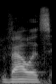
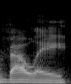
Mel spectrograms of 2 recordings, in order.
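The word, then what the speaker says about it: valets: I did my research vallots is a correct way to say valids you can say vallots or valet it doesn't matter both ways are acceptable they have been used in history so um but it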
